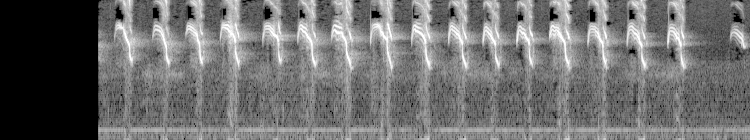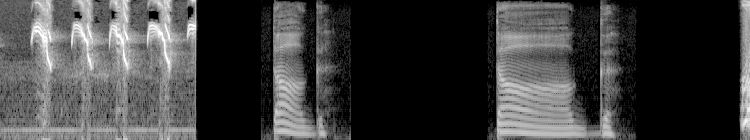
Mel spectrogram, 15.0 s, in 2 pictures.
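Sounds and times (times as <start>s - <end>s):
chicks peeping: 1.0s - 9.5s.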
